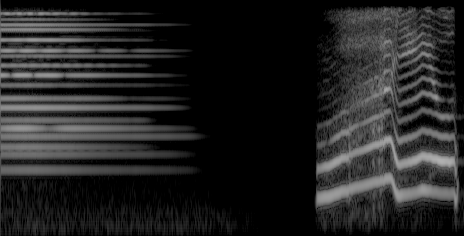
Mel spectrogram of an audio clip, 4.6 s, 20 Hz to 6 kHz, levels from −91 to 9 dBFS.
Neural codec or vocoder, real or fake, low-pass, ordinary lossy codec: none; real; 5.4 kHz; none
